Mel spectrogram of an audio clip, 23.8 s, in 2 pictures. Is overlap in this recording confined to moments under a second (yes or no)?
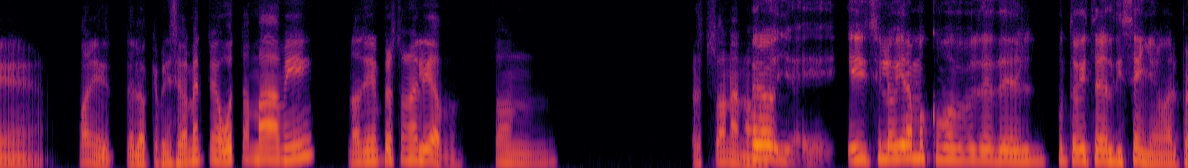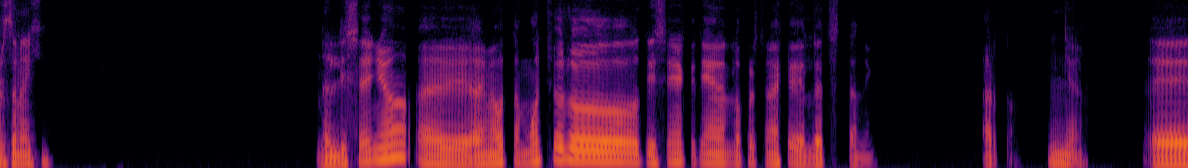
yes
